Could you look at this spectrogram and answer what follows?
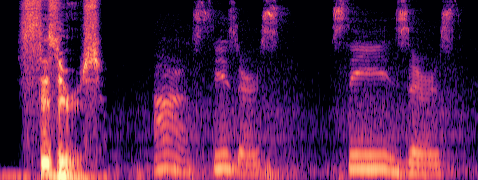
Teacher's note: Chữ sở đầu tiên của cô sẽ được phát âm là âm s. Và chữ sở thứ hai ở phía dưới này thì sẽ là âm z.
